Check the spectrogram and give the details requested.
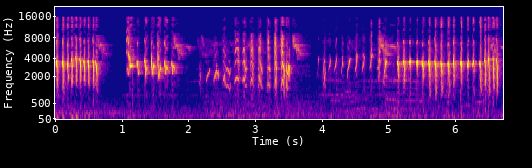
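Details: Cucak kombo delivering a continuous gacoran song for songbird tutoring: dense rapid trills and chattering phrases varying in pitch, ending in a long, fast, regular series of bright chirps.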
